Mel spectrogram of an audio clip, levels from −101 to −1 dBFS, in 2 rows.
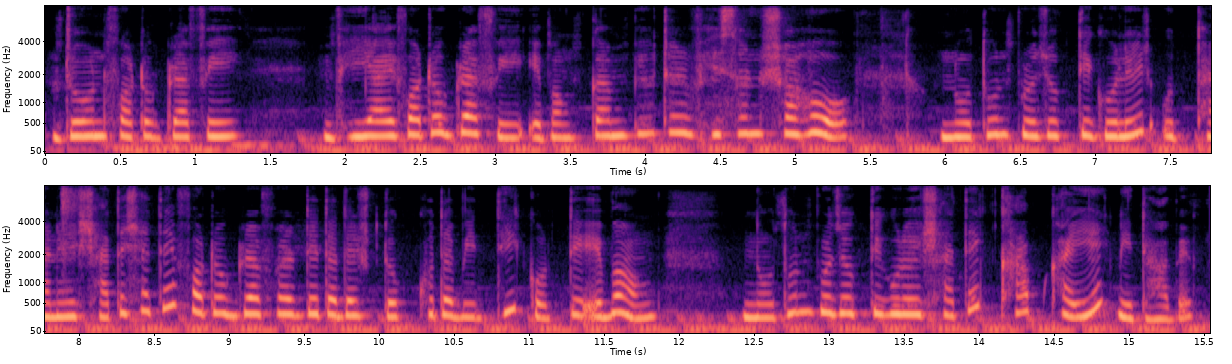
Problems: none marked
